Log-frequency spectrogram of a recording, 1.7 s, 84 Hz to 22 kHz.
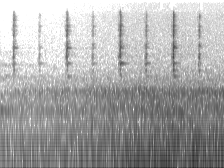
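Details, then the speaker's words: Backpacker test recorder's 1-hour chart clock, freshly wound, ticking crisply and evenly about five a second over low room rumble; clock running normally. "In the center you've got the clock. I hope you can hear that. I'll wind it. And maybe you can hear it tick."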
